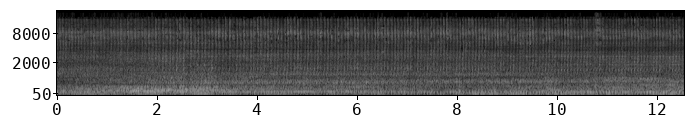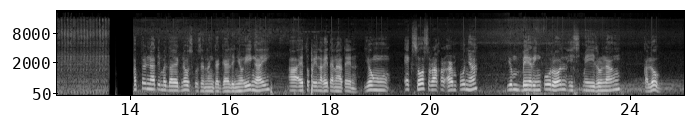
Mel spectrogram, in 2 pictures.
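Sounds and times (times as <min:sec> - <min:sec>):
knocking tick inside engine: 0:00.0 - 0:13.6
scooter engine idling: 0:00.0 - 0:17.1, 0:20.8 - 0:24.2.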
